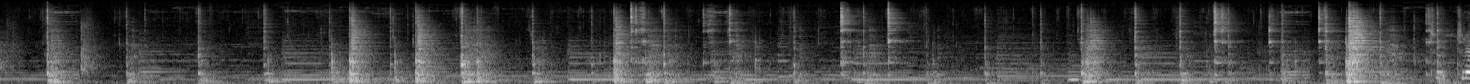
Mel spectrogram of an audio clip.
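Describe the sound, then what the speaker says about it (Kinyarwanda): Boiled potatoes being mashed with milk and butter in a pot, giving repeated close clanks and scraping knocks of a masher against the metal in an uneven rhythm, with no talking. "Turamenamo ya mata na bureba byacu, turangiza dutangire kubinomba."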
